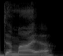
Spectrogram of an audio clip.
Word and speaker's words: Damaya: will tell you that her name is pronounced damaya like damn ayah thereby yeah i am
